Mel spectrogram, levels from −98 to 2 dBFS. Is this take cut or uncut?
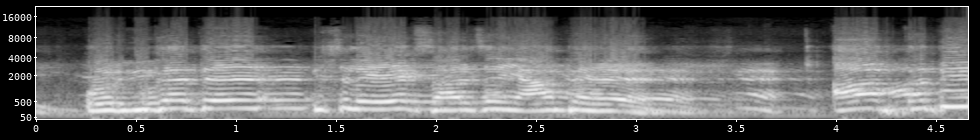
cut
